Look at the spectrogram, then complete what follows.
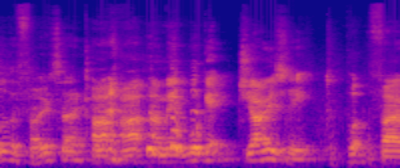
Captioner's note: laughing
